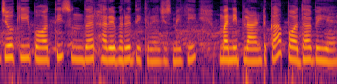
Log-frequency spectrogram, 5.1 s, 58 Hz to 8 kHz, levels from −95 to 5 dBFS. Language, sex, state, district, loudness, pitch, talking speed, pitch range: Hindi, female, Uttar Pradesh, Lucknow, -20 LUFS, 245 Hz, 215 wpm, 235-260 Hz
